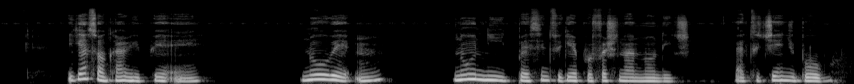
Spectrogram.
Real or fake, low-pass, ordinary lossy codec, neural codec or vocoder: fake; 14.4 kHz; none; vocoder, 44.1 kHz, 128 mel bands, Pupu-Vocoder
